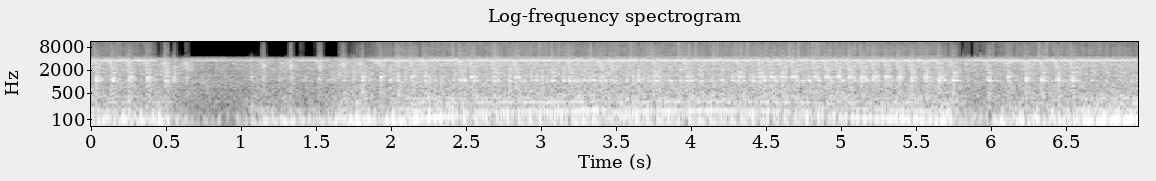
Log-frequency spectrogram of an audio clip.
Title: 1985 Firebird [engine knock]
